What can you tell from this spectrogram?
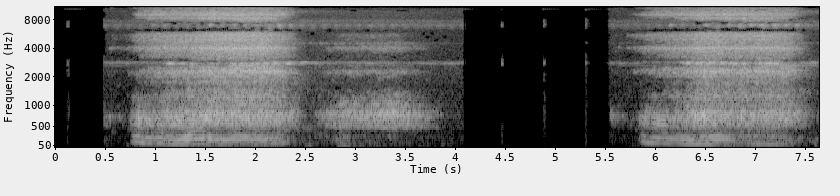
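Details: Loud, harsh snores on breathing in, each followed by a noisy breath out, with brief silent gaps, from a sleeping girl also described with bruxism and delirium; loud snoring.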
